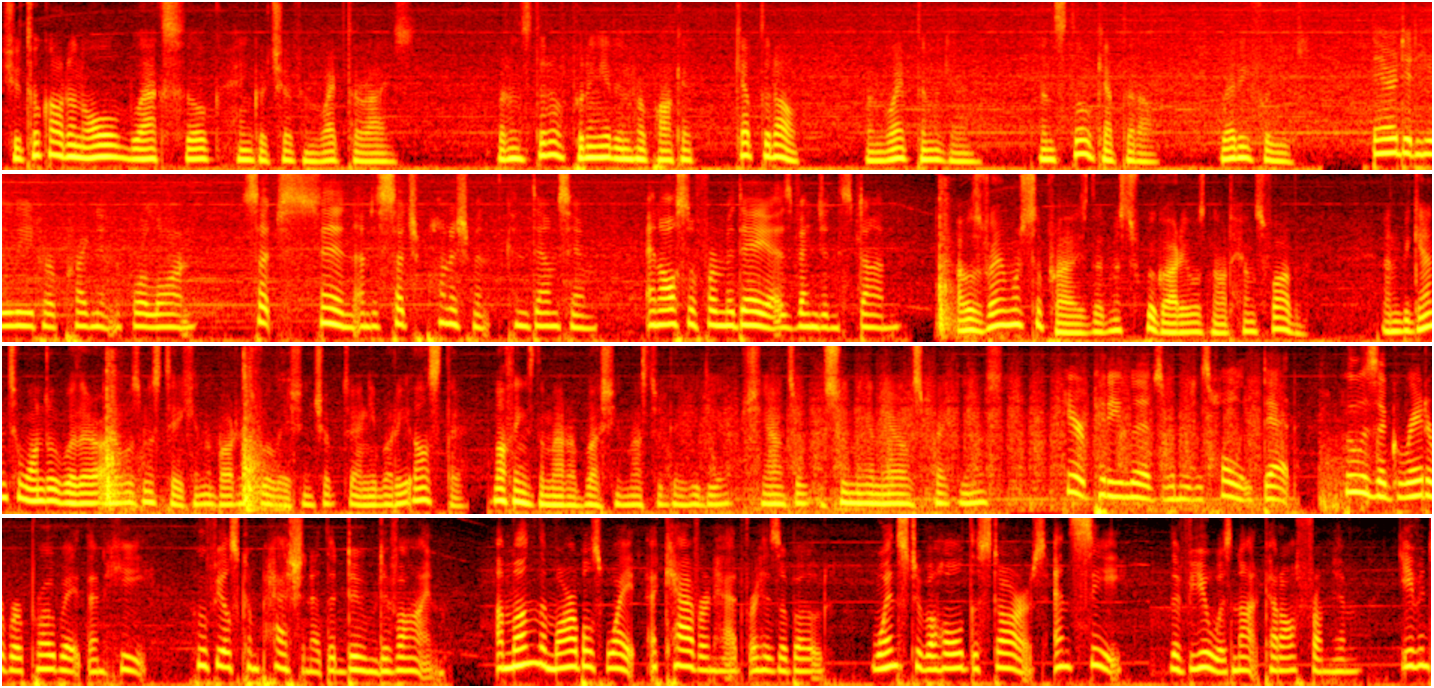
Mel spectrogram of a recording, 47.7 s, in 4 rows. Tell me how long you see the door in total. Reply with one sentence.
You can hear the door for 2 seconds altogether.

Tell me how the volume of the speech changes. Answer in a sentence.
The volume of the speech stays about the same.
